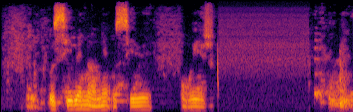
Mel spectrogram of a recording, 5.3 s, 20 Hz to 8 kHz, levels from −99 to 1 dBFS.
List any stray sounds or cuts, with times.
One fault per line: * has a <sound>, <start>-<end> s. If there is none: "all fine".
all fine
